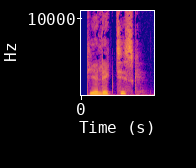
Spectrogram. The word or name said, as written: dialektisk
